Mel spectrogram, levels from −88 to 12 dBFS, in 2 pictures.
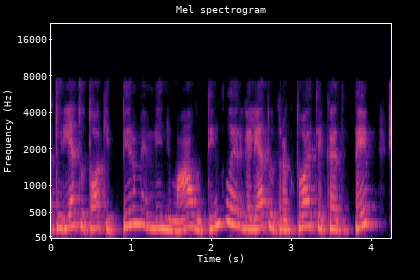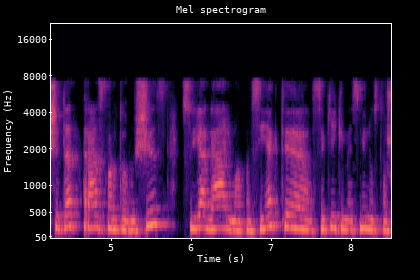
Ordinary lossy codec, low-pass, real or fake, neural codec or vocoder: MP3, 48 kbps; 7.2 kHz; real; none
